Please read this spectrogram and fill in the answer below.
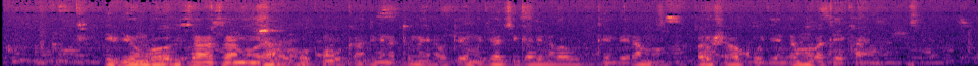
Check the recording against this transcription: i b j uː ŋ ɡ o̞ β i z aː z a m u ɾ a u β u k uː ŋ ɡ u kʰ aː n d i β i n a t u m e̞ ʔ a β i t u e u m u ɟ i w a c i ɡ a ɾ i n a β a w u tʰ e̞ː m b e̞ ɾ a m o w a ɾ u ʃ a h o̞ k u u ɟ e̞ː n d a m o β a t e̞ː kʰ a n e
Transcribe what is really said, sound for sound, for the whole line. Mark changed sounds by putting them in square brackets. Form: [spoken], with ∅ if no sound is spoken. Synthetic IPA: i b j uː ŋ ɡ o̞ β i z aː z a m u ɾ a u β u k uː ŋ ɡ u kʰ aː n d i β i n a t u m e̞ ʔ a β [a] t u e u m u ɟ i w a c i ɡ a ɾ i n a β a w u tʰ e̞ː m b e̞ ɾ a m o [β] a ɾ u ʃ a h o̞ k u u ɟ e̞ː n d a m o β a t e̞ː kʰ a [ɲ] e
